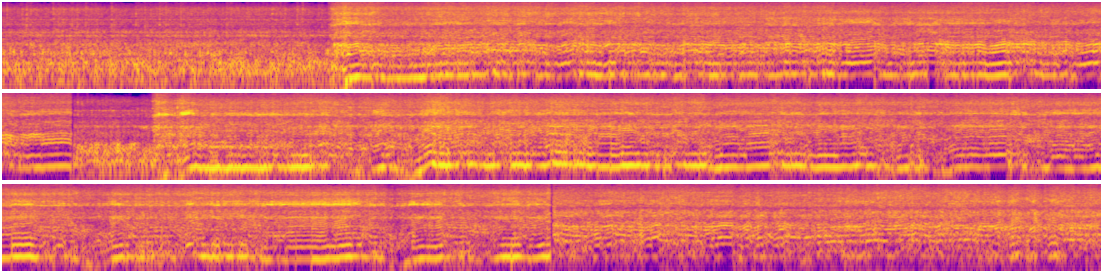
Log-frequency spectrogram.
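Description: Gasoline chainsaw running under load while cutting into a huge log. Its engine note repeatedly sags and recovers as the chain bites into the wood, with a brief break about twelve seconds in.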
